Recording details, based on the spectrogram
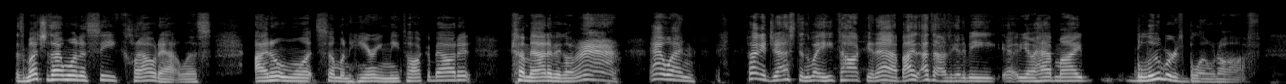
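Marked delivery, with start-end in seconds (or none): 5.8-12.6 put-on cranky, grumpy old man complaining. Imitating a disappointed listener of the show: imitating an angry old man. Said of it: "imitation of our listeners is an angry old man".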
